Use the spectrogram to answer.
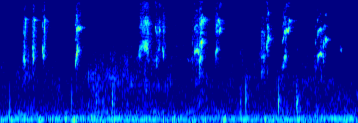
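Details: Green pair of Fischer's lovebirds chirping: sharp, thin, high-pitched chirps in quick little clusters, spaced irregularly, with a faint low hum underneath.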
